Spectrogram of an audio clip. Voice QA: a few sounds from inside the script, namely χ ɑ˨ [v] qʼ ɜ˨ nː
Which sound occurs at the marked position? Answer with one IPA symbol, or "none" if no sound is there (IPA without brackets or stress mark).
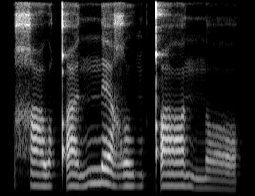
w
